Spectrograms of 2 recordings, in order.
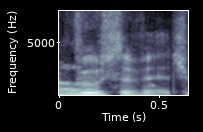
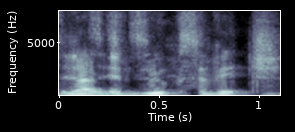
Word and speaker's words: Vukcevic: It's not quite Vucevic, but it's Vukcevic.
